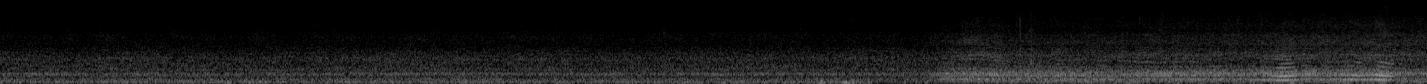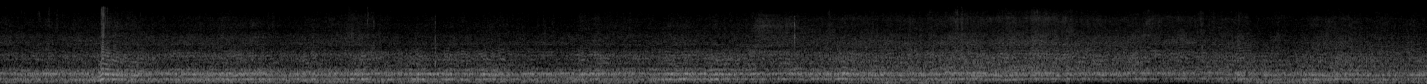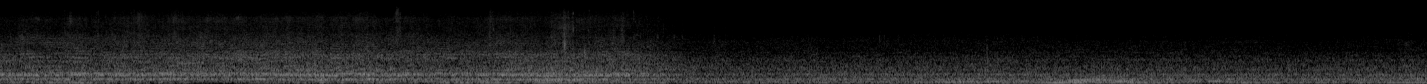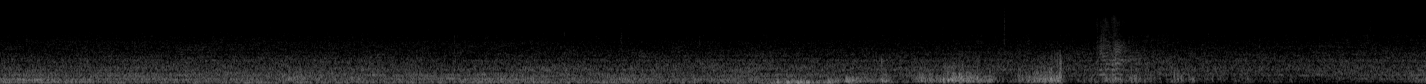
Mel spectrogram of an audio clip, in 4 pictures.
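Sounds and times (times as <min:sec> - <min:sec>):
bees buzzing: 0:09.0 - 0:35.6.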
